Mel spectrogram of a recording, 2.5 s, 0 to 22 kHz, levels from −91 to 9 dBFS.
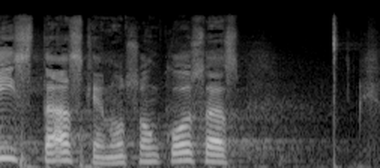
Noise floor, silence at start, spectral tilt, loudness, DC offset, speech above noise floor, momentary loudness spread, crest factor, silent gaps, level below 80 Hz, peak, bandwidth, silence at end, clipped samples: -45 dBFS; 0 s; -4.5 dB/octave; -23 LUFS; under 0.1%; 21 dB; 20 LU; 18 dB; none; -50 dBFS; -6 dBFS; 15.5 kHz; 0.05 s; under 0.1%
